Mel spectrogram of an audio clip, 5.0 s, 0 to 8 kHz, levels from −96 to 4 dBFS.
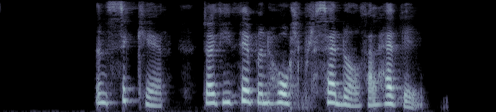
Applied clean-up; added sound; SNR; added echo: neural mask model Resemble Enhance denoiser.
